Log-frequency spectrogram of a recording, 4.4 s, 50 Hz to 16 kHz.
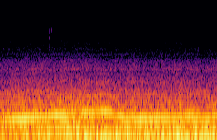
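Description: A 1999 Toyota Land Cruiser, a big, heavy body-on-frame SUV, cruises behind another car, its engine giving a steady low rumble and road drone that stays even and close throughout, with no talk.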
